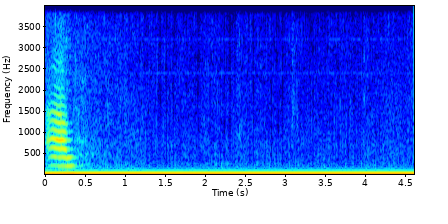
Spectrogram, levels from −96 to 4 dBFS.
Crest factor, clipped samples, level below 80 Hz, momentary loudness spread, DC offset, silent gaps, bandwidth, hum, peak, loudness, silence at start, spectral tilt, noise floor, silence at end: 24 dB; under 0.1%; -68 dBFS; 26 LU; 4%; none; 4 kHz; none; -18 dBFS; -34 LUFS; 0 s; -8.5 dB/octave; -63 dBFS; 3.8 s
